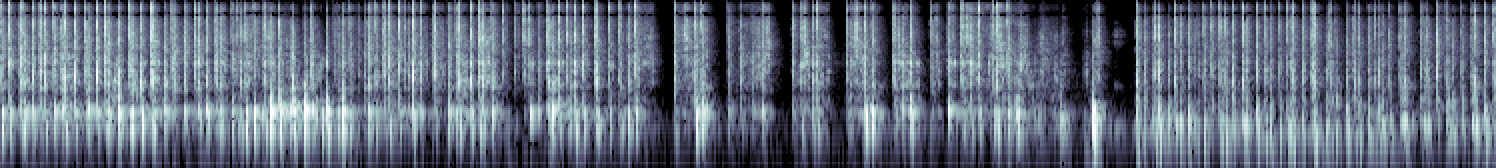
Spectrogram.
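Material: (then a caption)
Plastic. Long nails tap quickly on the base and side of a hollow, empty yellow plastic storage bin. Dense, rapid clicking carries a hollow, low resonance. The tapping breaks into short bursts with brief silences in the middle of the clip before turning steady again.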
